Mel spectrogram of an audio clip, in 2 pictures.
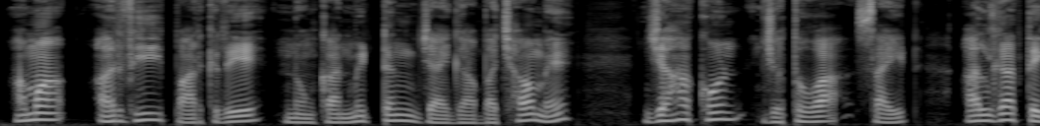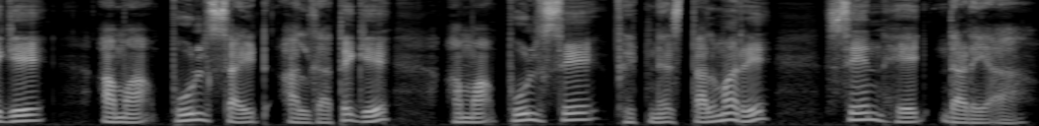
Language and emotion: Santali, neutral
